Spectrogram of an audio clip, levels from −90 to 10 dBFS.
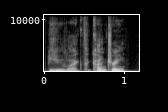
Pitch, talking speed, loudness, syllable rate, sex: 115 Hz, 250 wpm, -16 LUFS, 5.9 syllables/s, male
